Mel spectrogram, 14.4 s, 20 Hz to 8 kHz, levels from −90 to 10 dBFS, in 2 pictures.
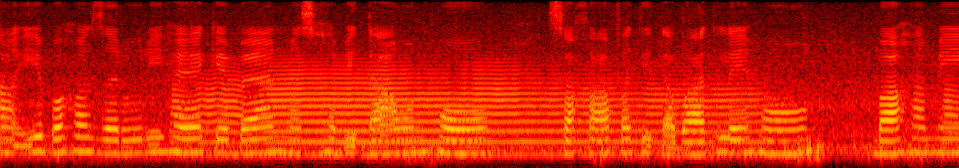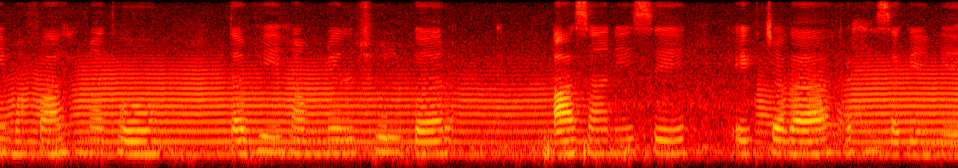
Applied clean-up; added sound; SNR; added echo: none; Trumpet; 4 dB; none.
